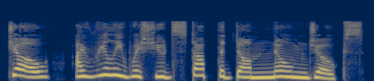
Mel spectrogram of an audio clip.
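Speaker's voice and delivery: high, sharp rebuke; mother sharply scolding her son. A narrator's reading. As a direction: cut him off sharply. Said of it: "Mom said sharply".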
